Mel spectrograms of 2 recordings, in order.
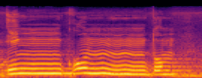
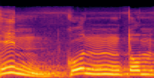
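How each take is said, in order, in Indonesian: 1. Bunyi n kabur menjadi ng yang sengau. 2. Bunyi n diucapkan sebagai n yang jelas. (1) "jadi ke eng dia" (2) "nggak boleh"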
